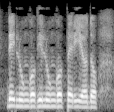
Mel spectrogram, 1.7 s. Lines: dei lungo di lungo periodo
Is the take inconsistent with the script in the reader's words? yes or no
no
